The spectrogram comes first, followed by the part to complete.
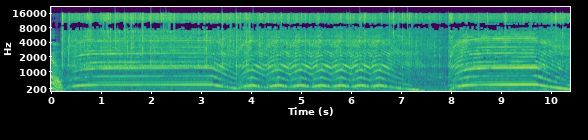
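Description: Small electric blade coffee grinder chopping dried beef bouillon. Its motor spins up and runs at a steady pitch, then its pitch dips and rises about twice a second for a few seconds before it winds down and stops. About eight seconds in it starts again and runs steadily.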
